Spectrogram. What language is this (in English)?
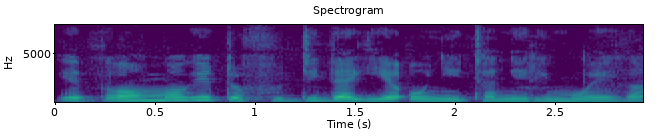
Kikuyu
